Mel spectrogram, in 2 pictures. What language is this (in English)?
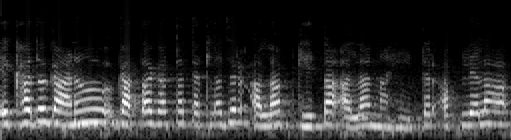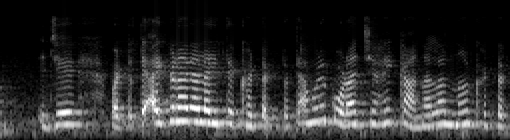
Marathi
